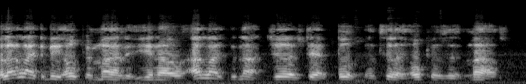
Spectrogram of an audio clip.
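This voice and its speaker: A man speaks with a Southern US accent at a moderate pace. He leaves hardly any pauses. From South Carolina (Horry County). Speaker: independent music artist. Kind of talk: casual chat.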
